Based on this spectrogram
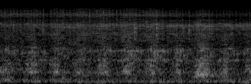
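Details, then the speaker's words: Chevy Cruze with check engine light and many codes (dual trim, MAP sensor) idles rough, uneven lumpy pulse under strong airy hiss; fix suggested is replacing the intake manifold with a kit. "man if you got a Chevy Cruze running like this check engine light on a whole bunch of codes dual trim map sensor whatnot"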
